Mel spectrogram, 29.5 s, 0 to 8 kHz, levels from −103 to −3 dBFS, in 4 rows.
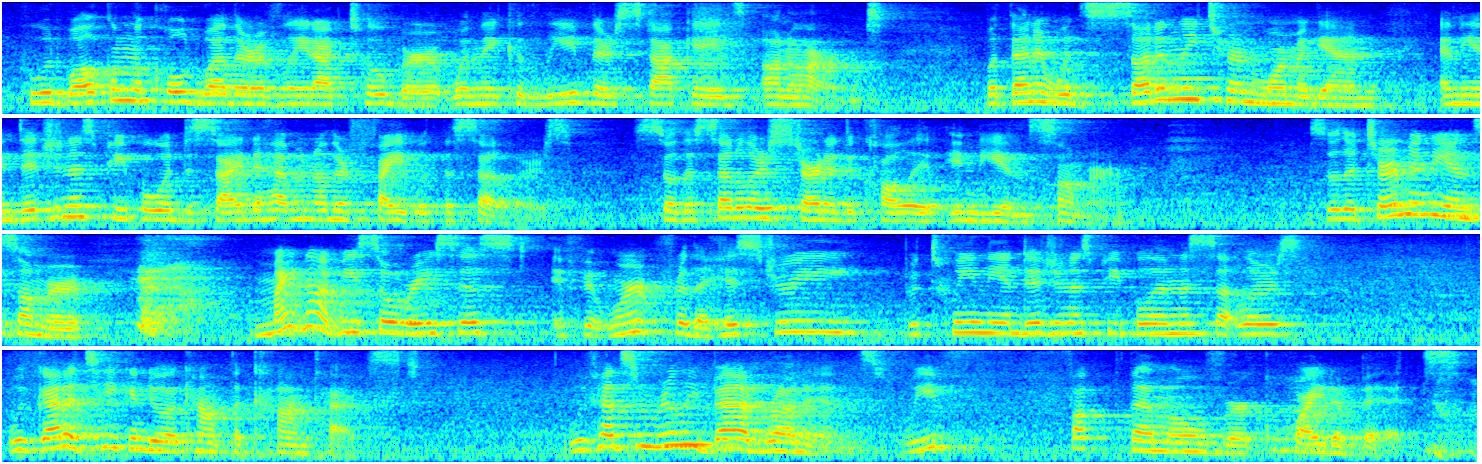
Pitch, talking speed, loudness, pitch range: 210 Hz, 185 wpm, -35 LUFS, 180-245 Hz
